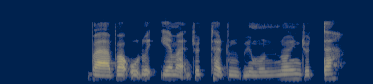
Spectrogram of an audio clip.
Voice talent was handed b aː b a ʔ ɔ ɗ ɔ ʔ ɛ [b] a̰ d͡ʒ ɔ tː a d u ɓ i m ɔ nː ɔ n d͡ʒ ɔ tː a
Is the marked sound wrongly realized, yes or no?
yes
